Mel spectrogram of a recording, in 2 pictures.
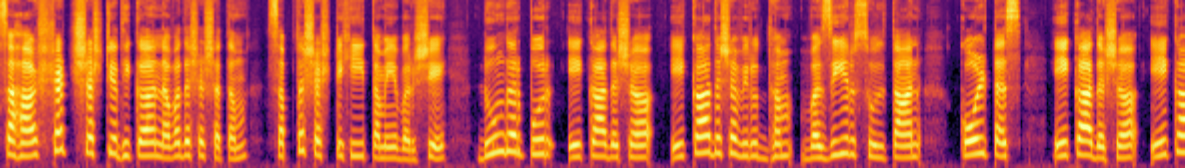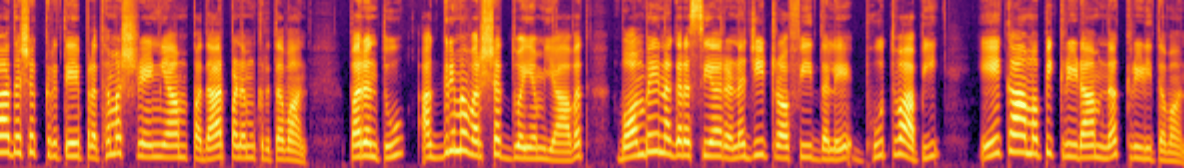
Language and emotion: Sanskrit, neutral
